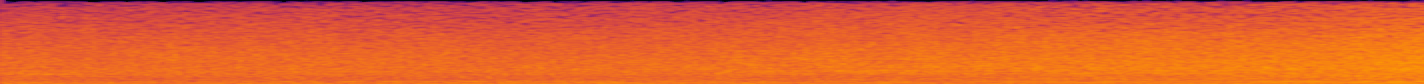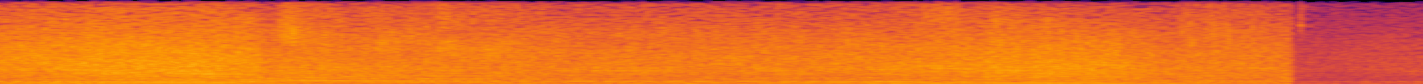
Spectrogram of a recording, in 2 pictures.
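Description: A Harley-Davidson race truck's engine revs loudly and steadily during a four-tire pit stop, with the pitch sweeping down near the middle as it pulls away.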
